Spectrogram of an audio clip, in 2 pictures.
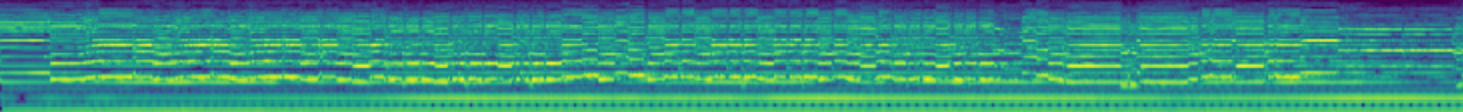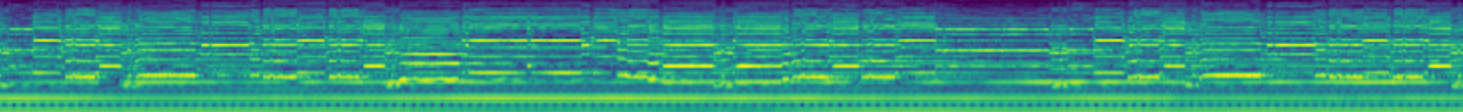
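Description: Bagpipe music: steady low drones under a moving chanter melody, playing without a break.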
